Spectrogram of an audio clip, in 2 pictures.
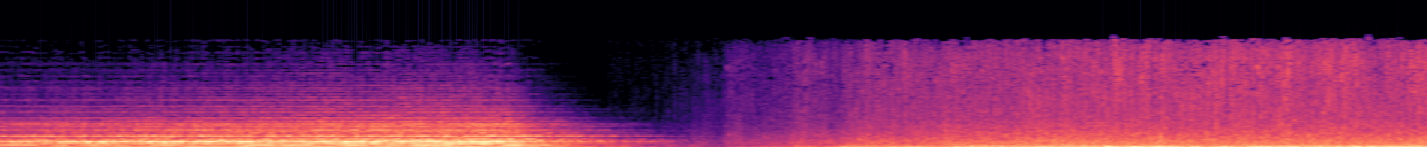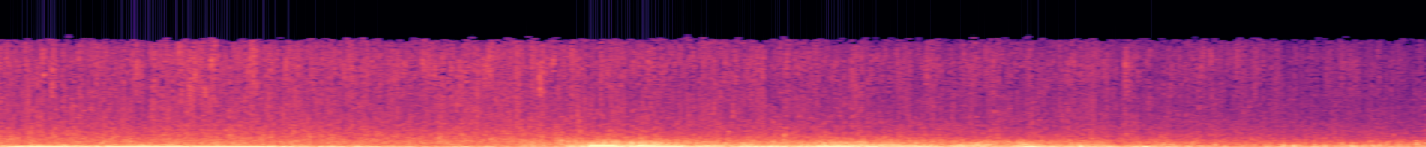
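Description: A brief musical tone fades out, giving way to steady, heavy afternoon rainfall in Madrid that fills the scene, with two deep rolls of thunder rumbling through around the middle.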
